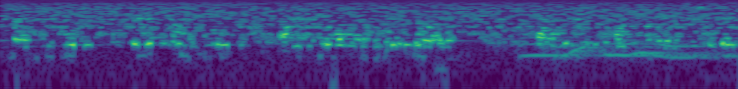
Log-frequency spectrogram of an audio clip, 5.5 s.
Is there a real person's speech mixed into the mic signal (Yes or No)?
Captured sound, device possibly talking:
Yes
